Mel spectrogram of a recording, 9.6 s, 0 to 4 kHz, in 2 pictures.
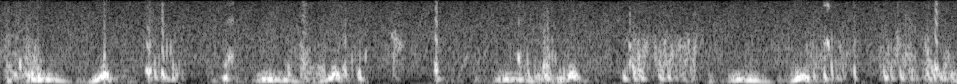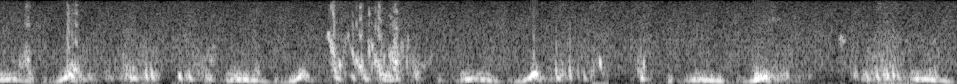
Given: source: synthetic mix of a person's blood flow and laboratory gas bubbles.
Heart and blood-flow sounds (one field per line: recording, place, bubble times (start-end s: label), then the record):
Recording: Doppler ultrasound of blood flow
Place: precordium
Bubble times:
0.02-0.24 s: bubbles
0.70-0.93 s: bubbles
1.09-1.19 s: bubbles
1.42-1.85 s: bubbles
1.95-2.03 s: bubbles
2.13-2.23 s: bubbles
2.56-2.92 s: bubbles
3.08-3.51 s: bubbles
3.93-4.30 s: bubbles
4.38-4.79 s: bubbles
4.87-4.96 s: bubbles
5.12-5.60 s: bubbles
5.64-5.87 s: bubbles
5.93-6.00 s: bubbles
6.05-6.10 s: bubbles
6.40-6.92 s: bubbles
7.54-7.83 s: bubbles
7.93-8.05 s: bubbles
8.54-8.86 s: bubbles
8.98-9.50 s: bubbles
From the record:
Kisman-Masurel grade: 242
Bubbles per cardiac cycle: several, 3 to 8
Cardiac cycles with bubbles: 100%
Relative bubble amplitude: moderate (0.250 to 0.450)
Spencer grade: 3 (all of the cardiac periods contain showers or single bubble signals, but not dominating or overriding the cardiac motion signals)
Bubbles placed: anywhere in the cardiac cycle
